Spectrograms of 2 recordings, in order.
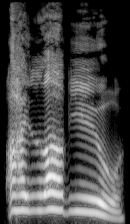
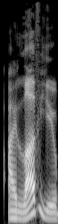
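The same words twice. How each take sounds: First: It is said intensely, with strong passion. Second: It is said lightly, without much intensity. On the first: The feeling is overwhelming and total. "but I'm not like" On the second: The feeling is real but not all-consuming. "I personally didn't feel that intense passion. I was like"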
